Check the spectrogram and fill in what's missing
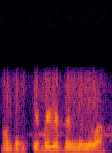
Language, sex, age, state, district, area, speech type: Odia, male, 18-30, Odisha, Bargarh, rural, conversation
